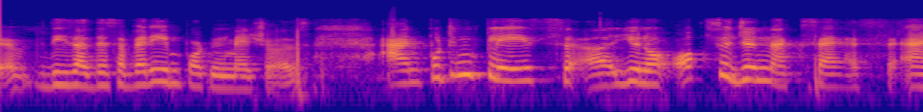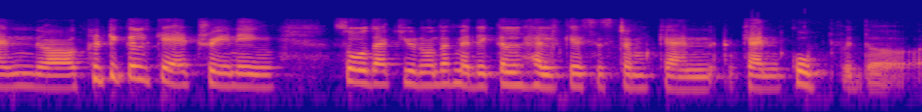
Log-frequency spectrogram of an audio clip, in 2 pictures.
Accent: India; So this is absolutely heartbreaking as an Indian to watch this happening to my people.

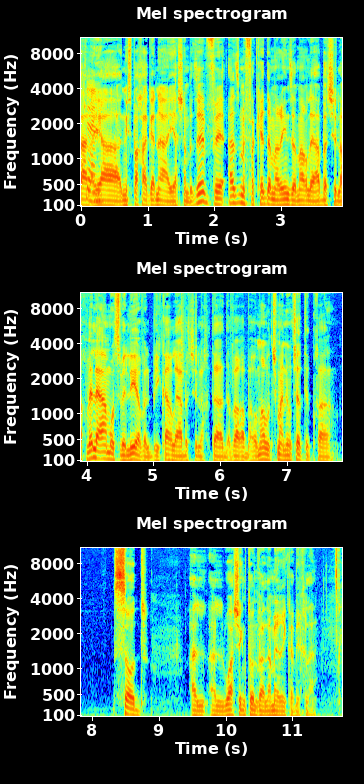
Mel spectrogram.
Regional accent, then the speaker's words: New York, United States; now in Israel; גדלתי באמריקה, כלומר חלק גדול מהילדות שלי הוא בניו יורק.

